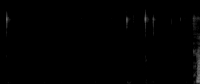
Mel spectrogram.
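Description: Pen writing on paper on a clipboard: a few faint ticks and scratches, bunched in the second half, with quiet between.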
